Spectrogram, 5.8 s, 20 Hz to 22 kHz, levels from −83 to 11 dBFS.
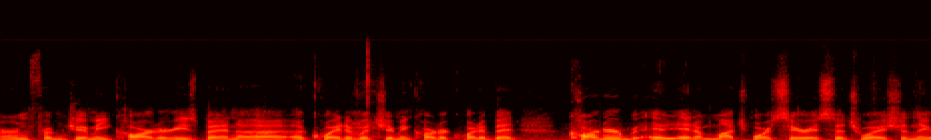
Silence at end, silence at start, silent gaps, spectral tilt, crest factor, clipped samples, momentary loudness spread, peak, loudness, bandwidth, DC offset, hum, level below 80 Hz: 0 s; 0 s; none; -5.5 dB/octave; 18 dB; under 0.1%; 3 LU; -18 dBFS; -35 LUFS; 16 kHz; under 0.1%; none; -70 dBFS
